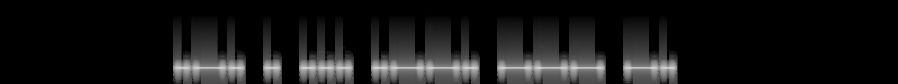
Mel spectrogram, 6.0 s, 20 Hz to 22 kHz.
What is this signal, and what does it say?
Morse code, heard as a keyed tone, about 20 wpm, 700 Hz. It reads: RESPON
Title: Build A Word - 2 Letters At A Time - 8-Letter Words - 20wpm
